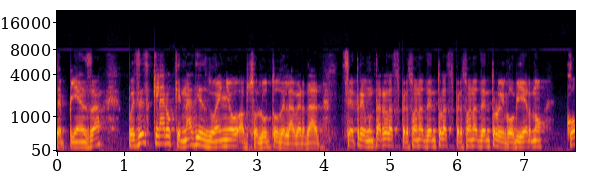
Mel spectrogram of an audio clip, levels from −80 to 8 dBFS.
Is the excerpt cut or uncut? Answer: cut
